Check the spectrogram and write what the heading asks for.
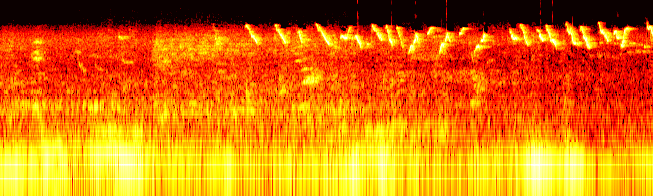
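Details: A Bali white-eye (pleci dakun), a national champion singer, sings in rapid, very high, thin twittering chirps, strung together in quick bursts after a few quiet seconds, over a low background hum.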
